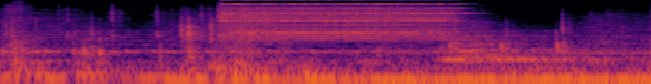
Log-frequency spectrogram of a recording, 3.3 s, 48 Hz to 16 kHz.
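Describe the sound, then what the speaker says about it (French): A loud, steady electronic alarm rings continuously for more than a second inside Hello Neighbor 2, a sustained high-pitched tone over game background noise, with no talking. "J'ai mis une alarme."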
